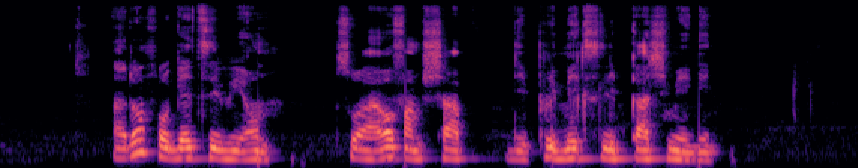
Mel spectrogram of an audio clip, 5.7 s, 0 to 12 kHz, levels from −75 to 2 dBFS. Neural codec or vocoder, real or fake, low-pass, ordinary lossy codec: none; real; 10.8 kHz; none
